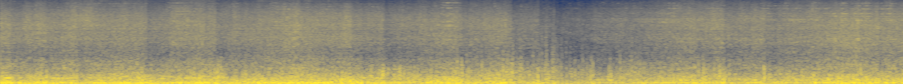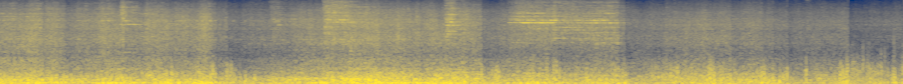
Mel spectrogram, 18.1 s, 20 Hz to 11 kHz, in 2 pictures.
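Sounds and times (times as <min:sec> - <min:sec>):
freight train rumbling past: 0:00.0 - 0:18.0
wind buffeting microphone: 0:00.0 - 0:18.0
train wheels squealing: 0:10.0 - 0:10.7, 0:11.7 - 0:12.8, 0:13.4 - 0:15.4.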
